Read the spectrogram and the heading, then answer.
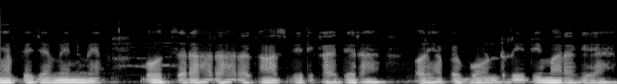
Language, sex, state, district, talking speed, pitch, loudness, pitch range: Hindi, male, Jharkhand, Palamu, 195 wpm, 95 Hz, -18 LUFS, 95-100 Hz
